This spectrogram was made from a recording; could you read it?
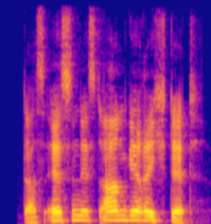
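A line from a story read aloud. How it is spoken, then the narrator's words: Called out. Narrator (German): ruft Frieda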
